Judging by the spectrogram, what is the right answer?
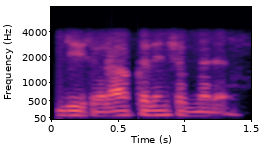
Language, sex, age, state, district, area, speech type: Hindi, male, 18-30, Madhya Pradesh, Jabalpur, urban, conversation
